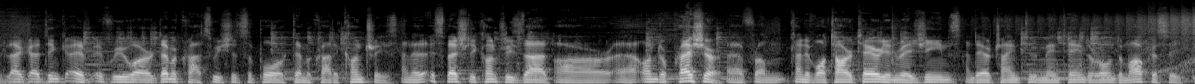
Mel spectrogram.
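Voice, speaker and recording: A man with a Cork accent talks at a moderate pace in a fairly low voice, with hardly any pauses. His intonation stays fairly even over noticeable background noise. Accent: Cork Irish. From Cork, Ireland. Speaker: missionary priest. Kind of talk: interview answer.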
